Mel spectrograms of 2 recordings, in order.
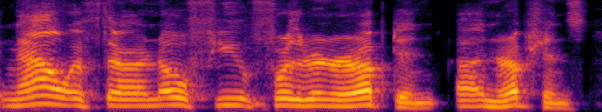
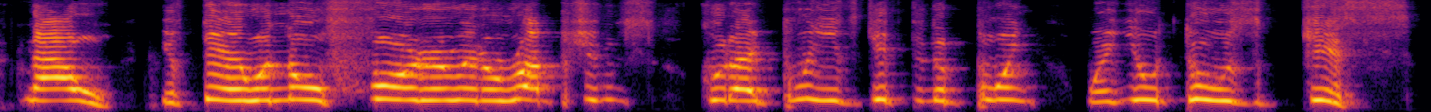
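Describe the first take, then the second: First: Said in the usual way. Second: Much higher, louder, hammed-up New York officiant; over-the-top New York accent. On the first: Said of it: "He didn't sound like that this week". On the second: Last week's officiant to couple, over-the-top New York accent. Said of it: "that was what he sounded like last week".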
